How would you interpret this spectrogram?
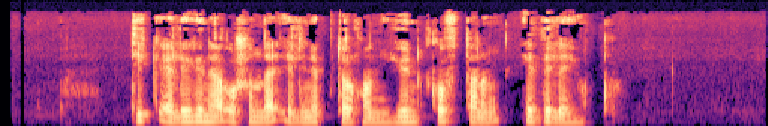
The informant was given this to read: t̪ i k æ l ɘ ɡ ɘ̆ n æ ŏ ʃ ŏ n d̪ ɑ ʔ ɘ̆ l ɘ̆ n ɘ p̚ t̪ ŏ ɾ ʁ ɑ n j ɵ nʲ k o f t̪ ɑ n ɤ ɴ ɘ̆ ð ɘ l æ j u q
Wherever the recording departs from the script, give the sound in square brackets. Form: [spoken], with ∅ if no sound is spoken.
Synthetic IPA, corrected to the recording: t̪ i k æ l ɘ ɡ ɘ̆ n æ ŏ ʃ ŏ n d̪ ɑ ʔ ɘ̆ l ɘ̆ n ɘ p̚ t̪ ŏ ɾ ʁ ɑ n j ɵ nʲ k o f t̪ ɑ n ɤ ɴ ɘ̆ ð ɘ l æ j u q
